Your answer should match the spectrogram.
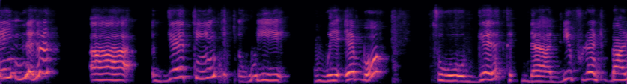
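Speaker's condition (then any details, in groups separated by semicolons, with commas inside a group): Cerebral palsy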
